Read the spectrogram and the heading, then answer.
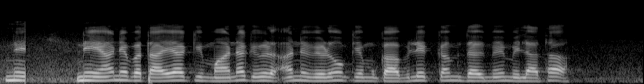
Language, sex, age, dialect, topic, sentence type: Hindi, male, 18-24, Awadhi Bundeli, banking, statement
